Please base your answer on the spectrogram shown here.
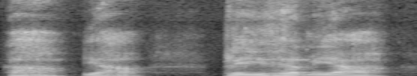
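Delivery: faked tired plea for help; mock pleading. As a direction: beg for help, hammed up. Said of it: "I supposed to been the one saying".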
